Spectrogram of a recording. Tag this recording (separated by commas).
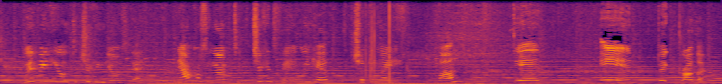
Music, Speech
